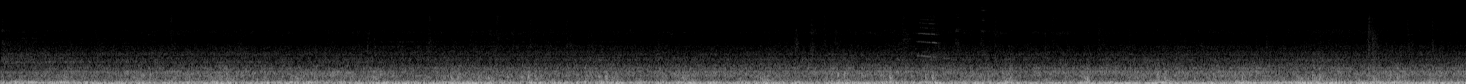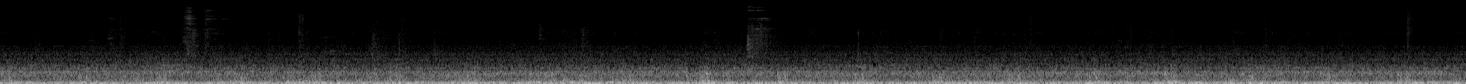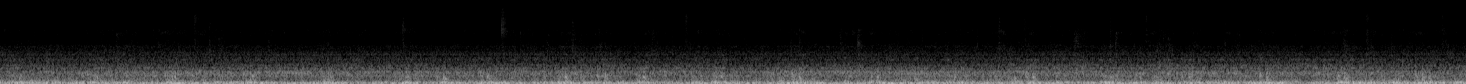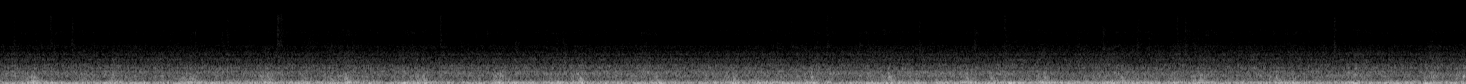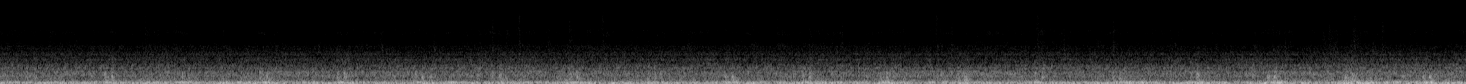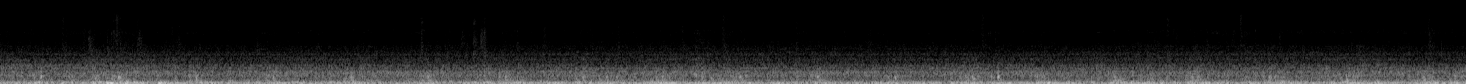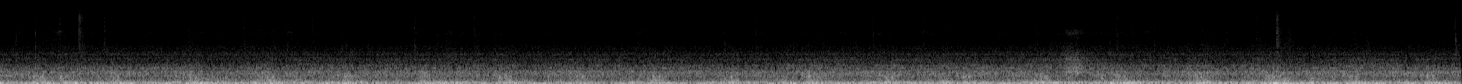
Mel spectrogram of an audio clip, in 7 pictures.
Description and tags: night passenger wagon 4
Ride in the passenger wagon at night. Conductor clank dishes. Creaking door.
Recorded 30-03-2013.
XY-stereo.
Tascam DR-40, deadcat
train, night, conductor, passenger-wagon, passenger, wagon, railway, rumble, travel, trip, dishes, clank, noise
